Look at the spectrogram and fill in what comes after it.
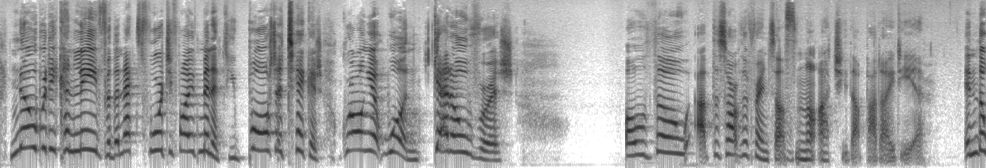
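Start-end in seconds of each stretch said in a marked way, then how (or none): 0.1-5.1 mock scream.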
